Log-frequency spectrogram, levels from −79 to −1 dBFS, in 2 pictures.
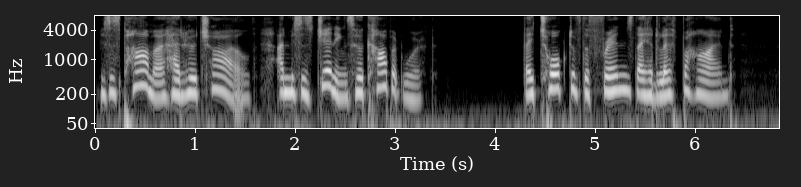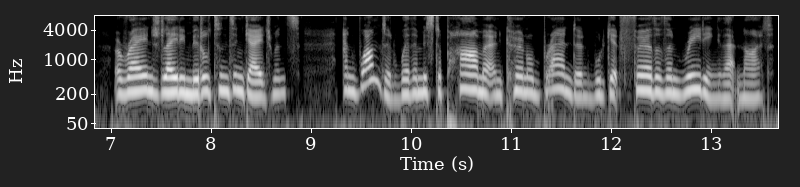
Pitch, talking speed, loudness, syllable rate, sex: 205 Hz, 170 wpm, -19 LUFS, 5.3 syllables/s, female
